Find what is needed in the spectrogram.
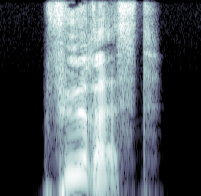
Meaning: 1. second-person singular subjunctive II of fahren 2. second-person singular subjunctive I of führen
- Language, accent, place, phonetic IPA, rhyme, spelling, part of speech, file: German, Germany, Berlin, [ˈfyːʁəst], -yːʁəst, führest, verb, De-führest.ogg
